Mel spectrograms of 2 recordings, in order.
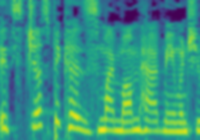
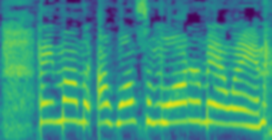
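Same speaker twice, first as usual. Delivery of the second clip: strong Southern twang, very high-pitched; 12 semitones higher than usual. Retelling how someone asked their mom for watermelon, in a strong Southern twang. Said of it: "like in this really weird, strong, ... twang of Southern".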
